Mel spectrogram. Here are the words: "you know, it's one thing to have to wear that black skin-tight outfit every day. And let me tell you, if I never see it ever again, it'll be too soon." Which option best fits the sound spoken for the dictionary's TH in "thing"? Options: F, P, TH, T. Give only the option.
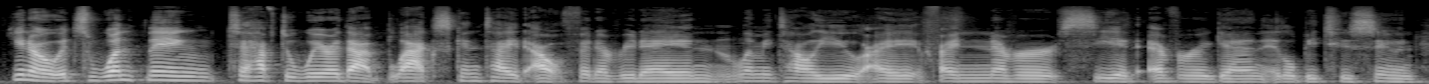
TH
